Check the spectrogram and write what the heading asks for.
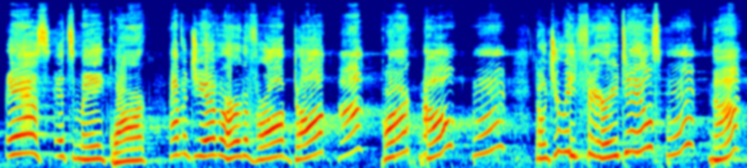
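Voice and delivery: high, fast croaky frog voice with quark sounds; a cheeky frog scolding the girl; croaking frog. Acted. Frog speaks.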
